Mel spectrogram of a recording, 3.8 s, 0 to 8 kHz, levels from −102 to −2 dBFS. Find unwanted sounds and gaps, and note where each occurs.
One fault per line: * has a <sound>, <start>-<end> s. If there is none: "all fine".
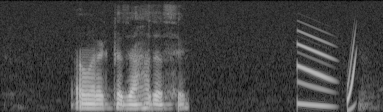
* has a chirp, 3.0-3.6 s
